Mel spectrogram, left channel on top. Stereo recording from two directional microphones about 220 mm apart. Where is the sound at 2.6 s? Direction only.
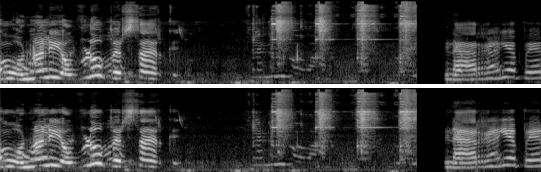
15° right (ahead or behind).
